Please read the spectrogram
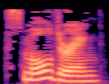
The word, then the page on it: smouldering: British English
